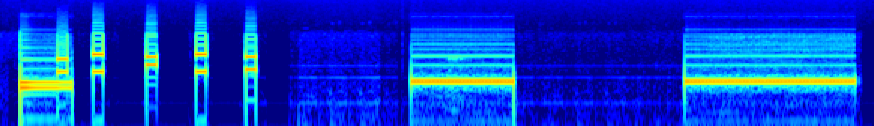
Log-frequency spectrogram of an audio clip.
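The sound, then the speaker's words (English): Touch-tone dialing of a phone number: several quick keypad beeps in a rapid string, then two long, steady ringback tones separated by a pause, with no voices. “So let's dial the number. Here we go.”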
